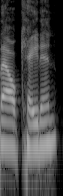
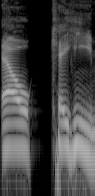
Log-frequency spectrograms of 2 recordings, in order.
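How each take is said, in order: First: The name ends with a 'den' sound. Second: The name ends with a 'heem' sound. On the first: The speaker calls it wrong. "It is not Al Caden" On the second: The speaker calls it right. "It is Al Kahim"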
